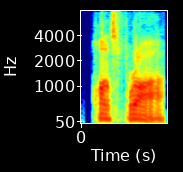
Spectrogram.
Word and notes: hausfrau: American English

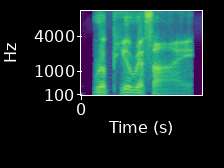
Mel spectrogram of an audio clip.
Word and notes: repurify: British English

